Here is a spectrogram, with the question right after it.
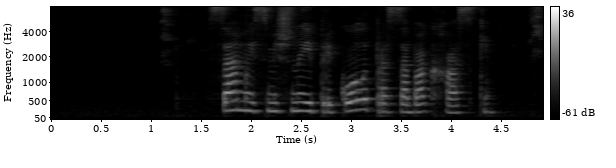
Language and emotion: Russian, neutral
